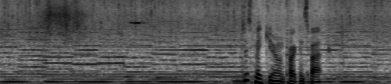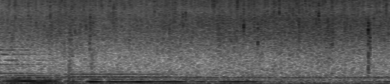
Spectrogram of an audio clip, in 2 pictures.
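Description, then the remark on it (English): Steady rain patters on a surface while someone drives in the rain past sheep, a constant hiss under a low engine-like hum, while a man speaks briefly in the middle. “I love the sound of that rain, man.”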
